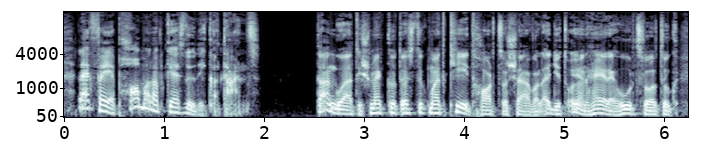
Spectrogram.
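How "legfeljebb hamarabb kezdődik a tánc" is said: high-pitched character voice; Sam, consoling. A narrator's reading. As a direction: make light of it in a high voice. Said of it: "vigasztalta Sam". (magas, vigasztaló figurahang)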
